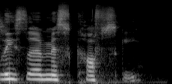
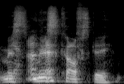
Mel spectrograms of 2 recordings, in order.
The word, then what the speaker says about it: Miskovsky: So just to clarify, it's Still Alive by Lisa Lisa mispronounced the surname, yes. – Lisa Miskovsky. – Oh, right. Miskovsky. Theme of Mirror's Edge.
